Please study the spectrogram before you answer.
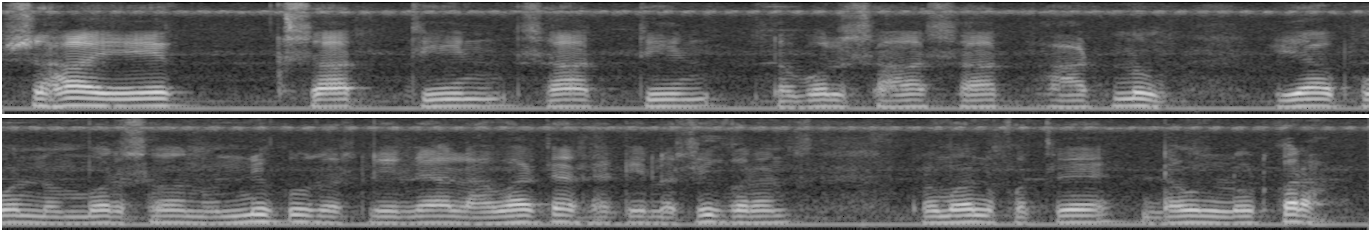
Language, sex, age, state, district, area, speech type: Marathi, male, 45-60, Maharashtra, Amravati, rural, read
